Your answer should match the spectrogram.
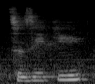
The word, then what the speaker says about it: tzatziki: the salmon s for Jen and then the Tzatziki oh you said it right oh I did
